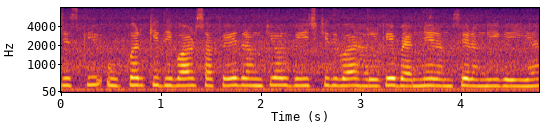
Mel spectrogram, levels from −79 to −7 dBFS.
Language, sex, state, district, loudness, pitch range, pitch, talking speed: Hindi, female, Bihar, Gaya, -16 LUFS, 235-255 Hz, 245 Hz, 225 wpm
